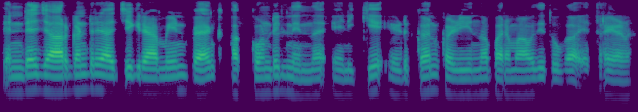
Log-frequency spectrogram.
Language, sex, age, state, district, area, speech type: Malayalam, male, 60+, Kerala, Kozhikode, urban, read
